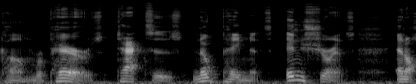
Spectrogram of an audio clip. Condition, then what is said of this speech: No condition.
